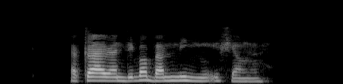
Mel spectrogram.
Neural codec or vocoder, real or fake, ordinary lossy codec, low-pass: codec, 16 kHz, 1 kbps, FunCodec, trained on LibriTTS, 50 frames a second; fake; MP3, 24 kbps; 7.2 kHz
